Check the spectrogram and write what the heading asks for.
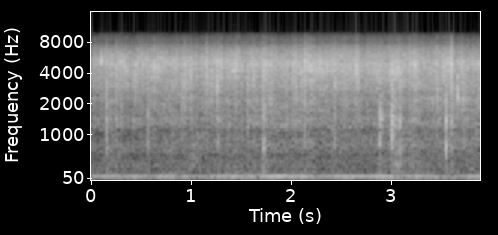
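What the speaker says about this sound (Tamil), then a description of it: "இப்போ நாங்கள் தாளித பொருட்கள் எல்லாம் ஒரு வடிவாக இந்த எண்ணெயில்" Green chillies, dried red chillies and curry leaves crackle and sizzle steadily in hot oil, a dense continuous frying hiss with small pops scattered throughout, close and fairly loud.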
